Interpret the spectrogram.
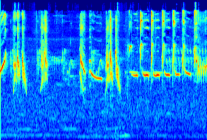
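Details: White-rumped shama master song for training caged birds to ngorak: loud sweeping chips alternating with a series of clear, slightly falling whistled notes repeated about every quarter second.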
